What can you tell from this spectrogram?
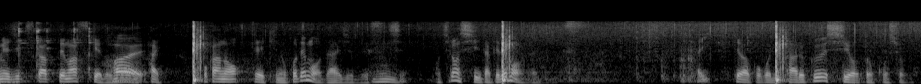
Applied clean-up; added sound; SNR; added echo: none; Tools; -4 dB; none.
